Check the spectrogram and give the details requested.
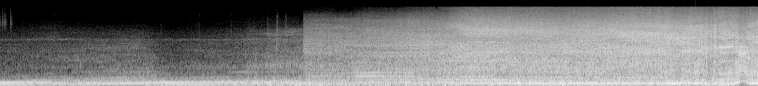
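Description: A car's engine and exhaust under way, with the exhaust valves open: a steady engine note that glides in pitch over the first few seconds, then road and wind noise building as the car gathers speed and the sound grows louder. Near the end the engine note dips and climbs again quickly, like a gear change.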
